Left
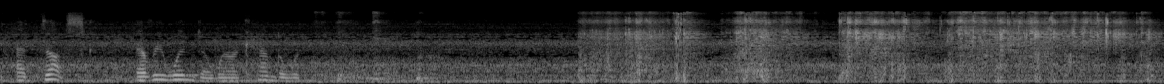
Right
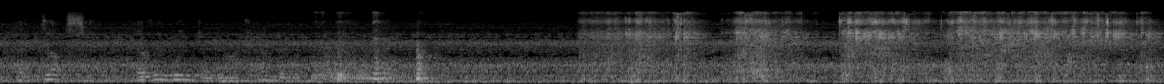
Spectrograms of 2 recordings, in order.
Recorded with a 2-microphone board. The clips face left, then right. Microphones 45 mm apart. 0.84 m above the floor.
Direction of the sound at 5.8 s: 85° left.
